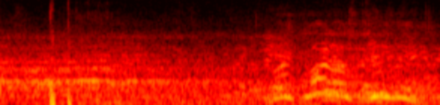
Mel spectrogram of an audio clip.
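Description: A football kicked once, a single sharp thud just after the start, then players shouting on the pitch near the end, heard clearly because the stadium stands are empty.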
